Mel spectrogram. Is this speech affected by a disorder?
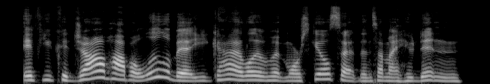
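No.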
